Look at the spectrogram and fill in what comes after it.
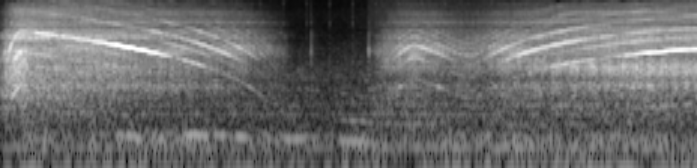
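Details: Makita electric drill after forward/reverse switch replacement, running in forward: clean motor whine spinning up and down smoothly, no grinding or rattle; normal running.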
